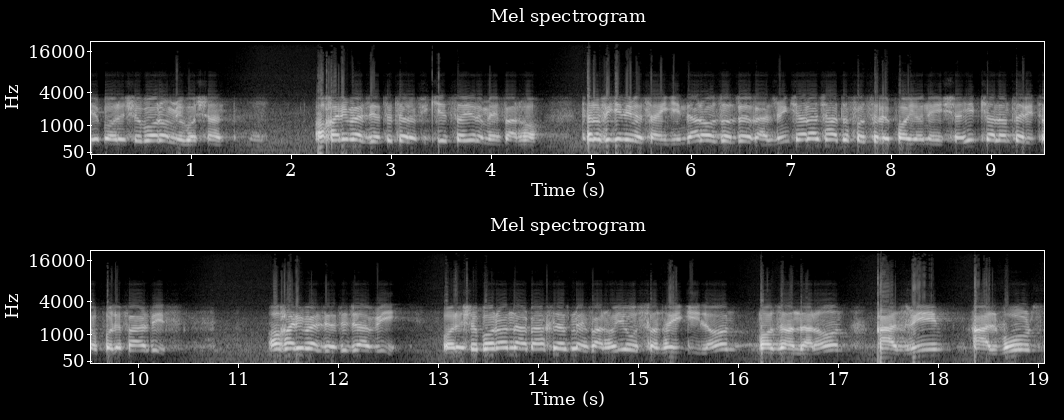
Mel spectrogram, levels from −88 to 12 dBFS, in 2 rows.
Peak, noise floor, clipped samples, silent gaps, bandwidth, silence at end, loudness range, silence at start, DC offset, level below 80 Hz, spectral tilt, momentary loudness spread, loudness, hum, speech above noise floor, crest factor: 0 dBFS; -39 dBFS; under 0.1%; none; 12 kHz; 0 s; 2 LU; 0 s; under 0.1%; -54 dBFS; -3.5 dB/octave; 7 LU; -13 LUFS; none; 27 dB; 14 dB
